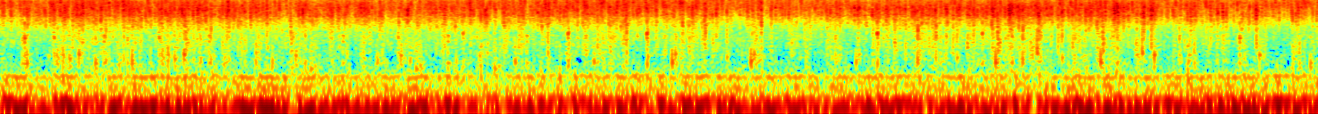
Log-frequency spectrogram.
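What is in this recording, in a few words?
spell destruction travel loop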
